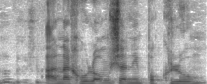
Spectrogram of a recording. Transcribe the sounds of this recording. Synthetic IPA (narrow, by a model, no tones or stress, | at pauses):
anaχnulo̞meʃanimpo̞klum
